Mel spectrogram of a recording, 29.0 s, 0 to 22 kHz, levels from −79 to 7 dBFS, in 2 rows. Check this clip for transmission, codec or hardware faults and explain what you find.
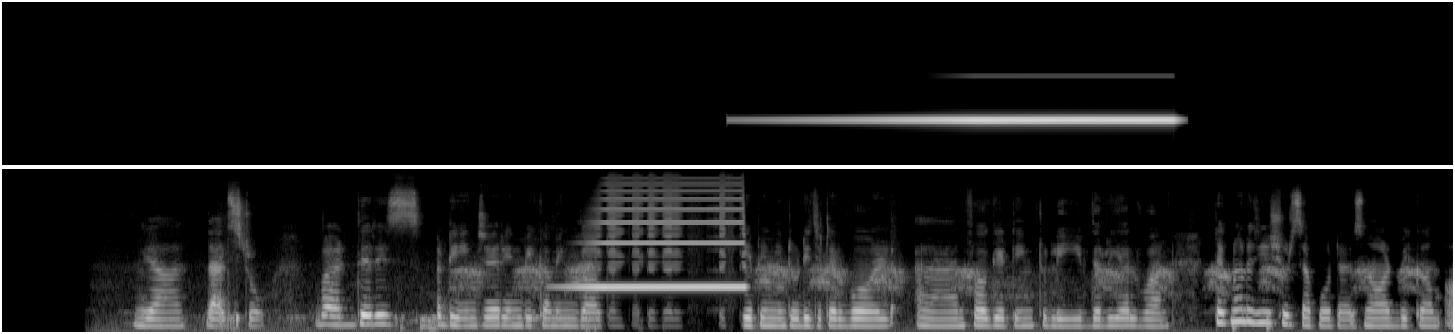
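Loudspeaker feedback squeal occurs twice in this speech, from 7.25 to 11.86 s and from 19.95 to 22.00 s, between "is a danger in" and "into digital world and". The microphone picks up the loudspeaker it drives, and at 1.1 kHz the loop gain passes one, so that tone feeds on itself. It swells over about three seconds the first time and in under a second the second time, then rings as a steady whistle roughly 10 dB above the speech.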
